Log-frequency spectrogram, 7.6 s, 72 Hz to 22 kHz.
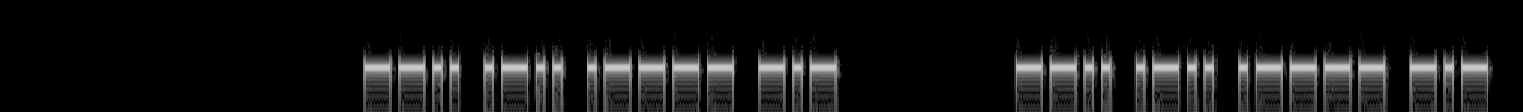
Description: Morse code, heard as a keyed tone, about 28 wpm, 700 Hz. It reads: ZL1K ZL1K
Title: DXCC-100 Call Signs - 4 Characters - Repeated 2x - 28wpm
